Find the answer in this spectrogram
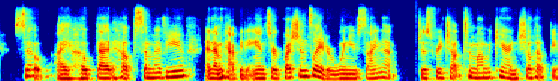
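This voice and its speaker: A woman speaks at a moderate pace with a medium pitch. Her voice is somewhat breathy, with ordinary pitch variation. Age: 60s. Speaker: network marketing consultant, former teacher. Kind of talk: sales presentation on a group call.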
